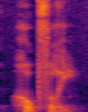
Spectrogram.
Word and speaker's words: hopefully: Let's practice with hopefully. Again, hopefully. Three syllables, pronounce the U.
